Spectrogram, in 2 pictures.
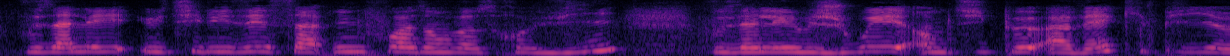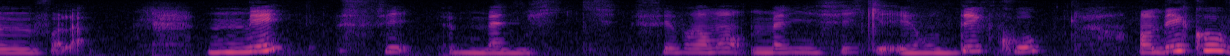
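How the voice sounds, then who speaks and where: A woman presenting a makeup palette to the camera in casual, gushing talk, full of restarts and fillers. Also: a little high. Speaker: beauty vlogger. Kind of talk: casual makeup product review.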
